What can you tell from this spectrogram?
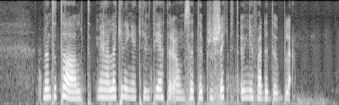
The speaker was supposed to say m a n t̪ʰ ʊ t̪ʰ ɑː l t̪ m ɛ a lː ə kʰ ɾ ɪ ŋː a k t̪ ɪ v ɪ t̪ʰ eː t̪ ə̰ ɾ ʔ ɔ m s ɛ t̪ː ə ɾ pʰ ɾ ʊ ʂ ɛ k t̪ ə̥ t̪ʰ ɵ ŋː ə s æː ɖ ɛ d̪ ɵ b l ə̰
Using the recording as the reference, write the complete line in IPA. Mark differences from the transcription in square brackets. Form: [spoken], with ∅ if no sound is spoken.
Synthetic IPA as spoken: m [ɛ] n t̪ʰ ʊ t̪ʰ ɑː l t̪ m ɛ a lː [a] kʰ ɾ ɪ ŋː a k t̪ ɪ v ɪ t̪ʰ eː t̪ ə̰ ɾ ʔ ɔ m s ɛ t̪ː ə ɾ pʰ ɾ ʊ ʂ ɛ k t̪ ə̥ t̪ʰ ɵ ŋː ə [f] æː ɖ ɛ d̪ ɵ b l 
